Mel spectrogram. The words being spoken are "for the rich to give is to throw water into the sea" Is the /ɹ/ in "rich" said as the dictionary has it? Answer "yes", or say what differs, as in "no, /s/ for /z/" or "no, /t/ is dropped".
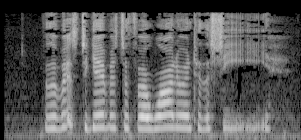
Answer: no, /w/ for /ɹ/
